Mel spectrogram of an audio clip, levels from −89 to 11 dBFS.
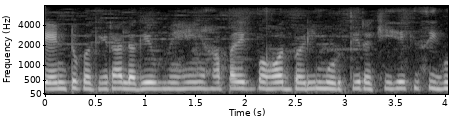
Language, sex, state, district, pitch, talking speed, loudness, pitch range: Hindi, female, Bihar, Katihar, 215 Hz, 205 wpm, -17 LUFS, 210-220 Hz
